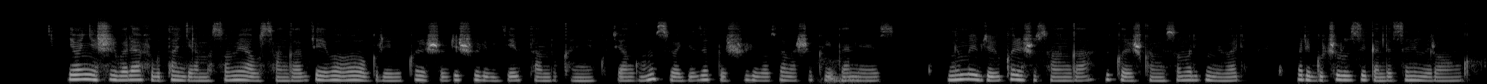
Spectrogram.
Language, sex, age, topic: Kinyarwanda, female, 18-24, education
